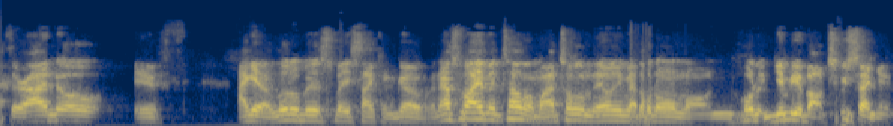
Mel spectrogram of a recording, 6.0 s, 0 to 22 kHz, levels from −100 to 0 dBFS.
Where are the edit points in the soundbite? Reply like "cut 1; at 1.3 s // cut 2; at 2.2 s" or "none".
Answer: none

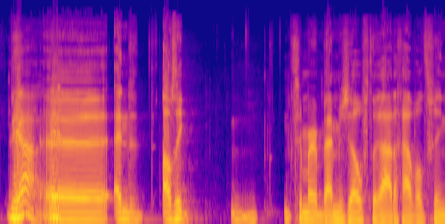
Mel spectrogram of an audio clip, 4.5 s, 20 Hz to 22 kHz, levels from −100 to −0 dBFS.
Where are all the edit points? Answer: none

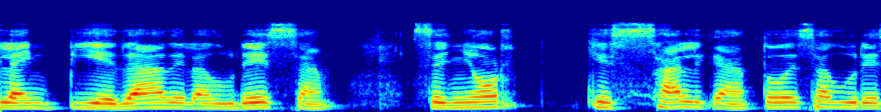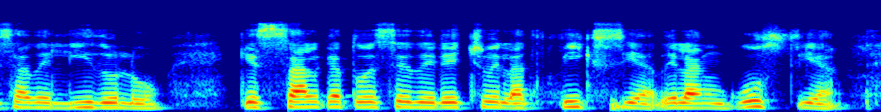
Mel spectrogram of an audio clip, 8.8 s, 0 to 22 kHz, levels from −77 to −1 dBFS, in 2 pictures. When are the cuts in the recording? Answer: none

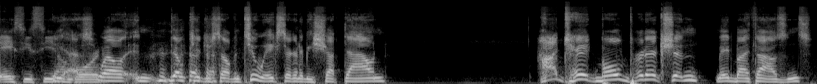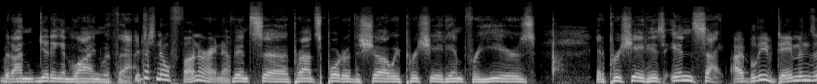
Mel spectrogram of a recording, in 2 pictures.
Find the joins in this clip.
cut 1; at 10.5 s // cut 2; at 15.4 s

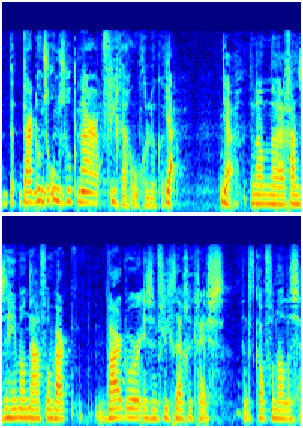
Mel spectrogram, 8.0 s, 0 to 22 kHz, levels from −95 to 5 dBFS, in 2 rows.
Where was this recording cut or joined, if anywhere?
cut 1; at 1.3 s

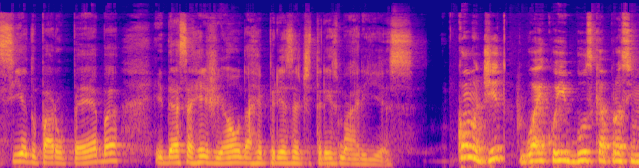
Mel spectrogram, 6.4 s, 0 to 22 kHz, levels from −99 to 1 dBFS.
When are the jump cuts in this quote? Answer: cut 1; at 5.0 s

